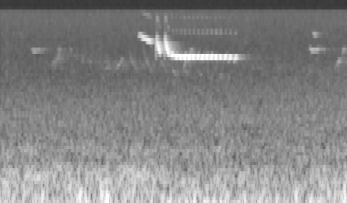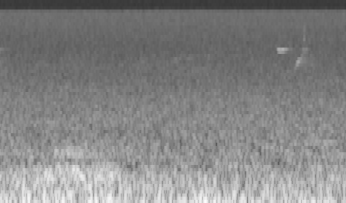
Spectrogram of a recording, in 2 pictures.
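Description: A blue tit gives one high, thin song phrase: a sliding note dropping into a quick silvery trill, with faint high ticks, over a steady low rumble.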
